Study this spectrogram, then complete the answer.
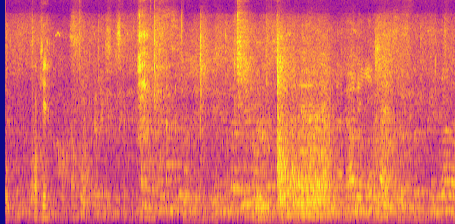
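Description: A man speaks calmly through a microphone and loudspeaker in a large echoing hall.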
